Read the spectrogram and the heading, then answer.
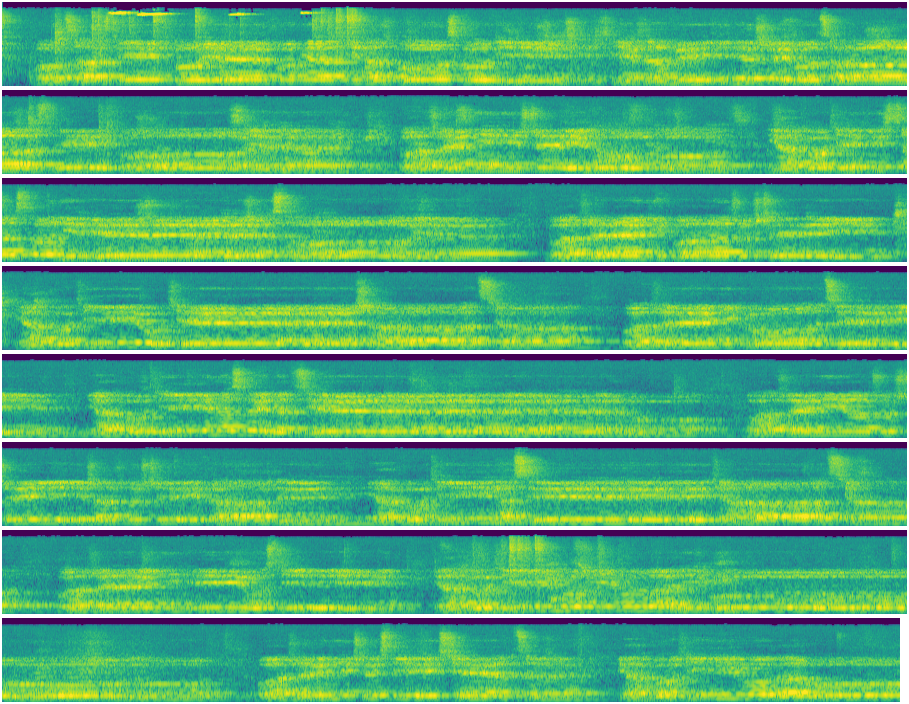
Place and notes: Academic Church of the Holy Trinity at Iconographic School in Bielsk Podlaski. Divane Liturgy - fragments, celebrated by o.Leoncjusz Tofiluk, singing Marek
Bielsk Podlaski, Poland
